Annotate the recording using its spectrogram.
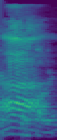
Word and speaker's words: Vren: The 55 is silent, but you just call me Vren. Okay. – It's just pronounced Vren then.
